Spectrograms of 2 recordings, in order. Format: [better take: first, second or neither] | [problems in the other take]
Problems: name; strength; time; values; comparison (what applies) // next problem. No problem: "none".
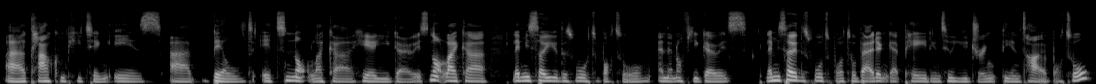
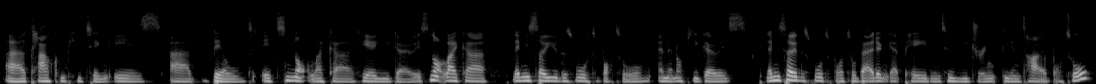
first | muffled; slightly; fading above 1 kHz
